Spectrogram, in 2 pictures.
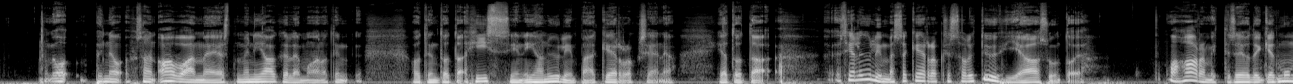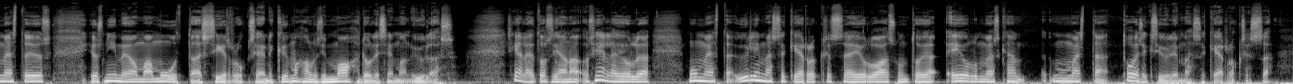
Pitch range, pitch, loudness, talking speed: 100-130 Hz, 110 Hz, -14 LUFS, 140 wpm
